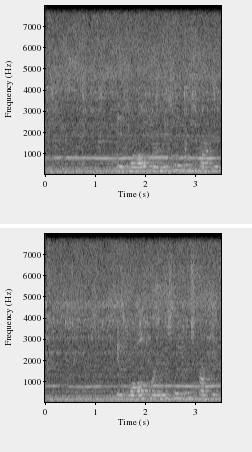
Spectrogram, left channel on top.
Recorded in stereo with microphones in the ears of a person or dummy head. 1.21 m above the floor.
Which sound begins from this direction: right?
A woman speaking, at 1.4 s.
